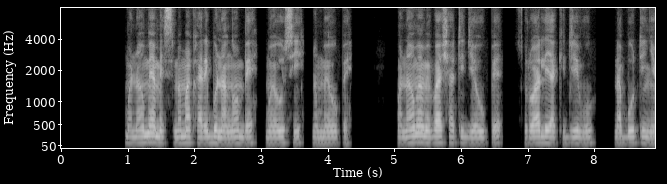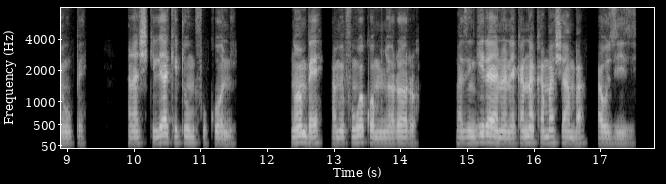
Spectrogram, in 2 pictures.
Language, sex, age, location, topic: Swahili, male, 25-35, Kisumu, agriculture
